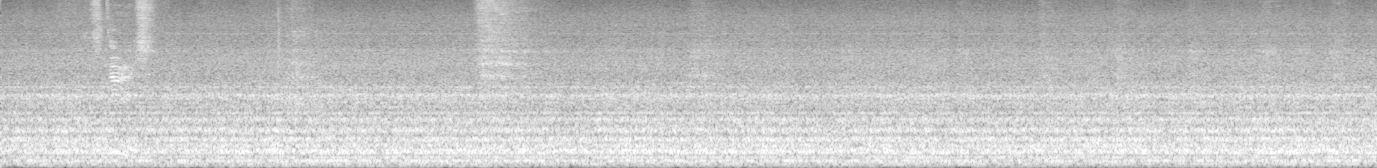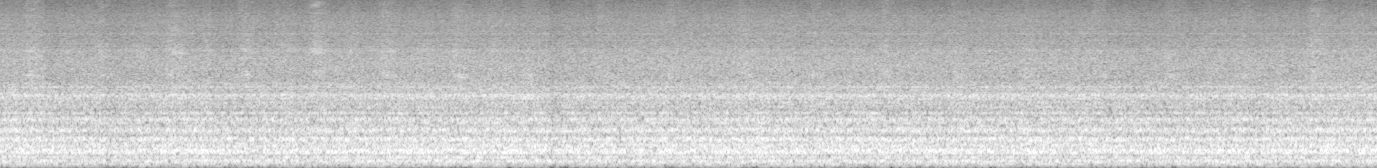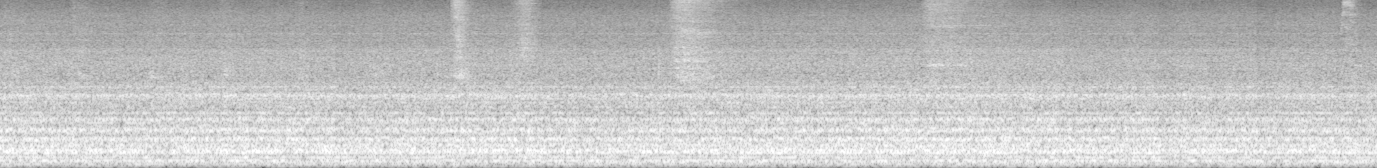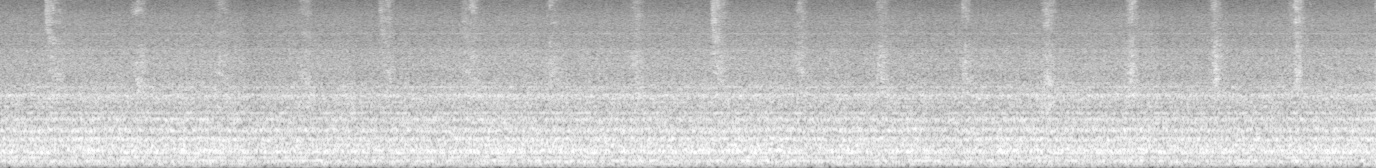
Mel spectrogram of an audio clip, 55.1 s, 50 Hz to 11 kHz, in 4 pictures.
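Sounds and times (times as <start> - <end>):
industrial fans whirring: 0.0 - 55.0.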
